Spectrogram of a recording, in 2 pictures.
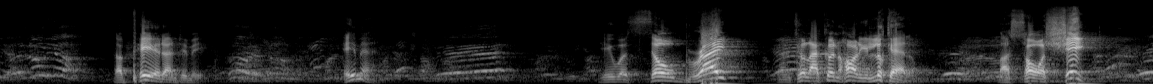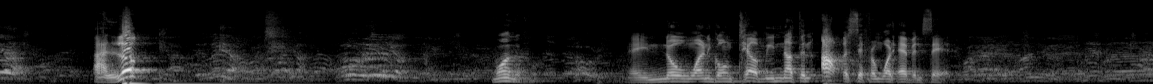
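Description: A man preaches with passion through a microphone in an echoing hall, his voice rising to shouts.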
